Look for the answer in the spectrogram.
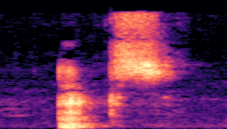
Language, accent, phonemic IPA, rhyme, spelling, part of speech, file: English, Southern England, /æks/, -æks, ax, noun / verb, LL-Q1860 (eng)-ax.wav
- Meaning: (noun) US standard spelling of axe; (verb) Alternative form of ask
